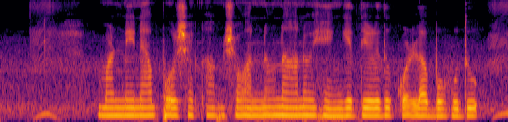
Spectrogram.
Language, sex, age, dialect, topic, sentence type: Kannada, female, 36-40, Central, agriculture, question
